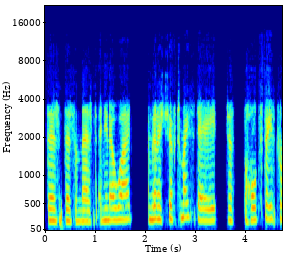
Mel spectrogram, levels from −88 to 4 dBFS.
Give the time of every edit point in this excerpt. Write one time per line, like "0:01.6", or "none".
0:01.9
